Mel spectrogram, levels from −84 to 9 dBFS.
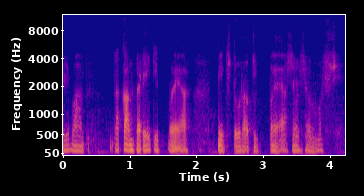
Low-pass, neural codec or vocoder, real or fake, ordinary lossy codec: none; codec, 24 kHz, 3 kbps, HILCodec; fake; none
